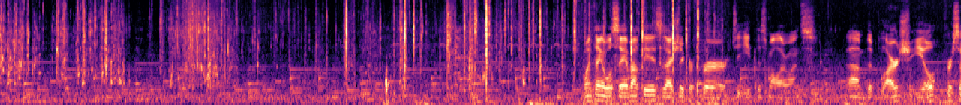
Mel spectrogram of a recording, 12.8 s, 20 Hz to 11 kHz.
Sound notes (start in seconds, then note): 4.2 fish knocks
